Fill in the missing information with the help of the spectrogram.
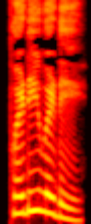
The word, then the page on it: ಪಡಿವಡೆ: paḍivaḍe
